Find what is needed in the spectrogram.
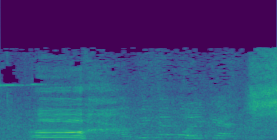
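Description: A young child's high-pitched voice, briefly, then softer talk.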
